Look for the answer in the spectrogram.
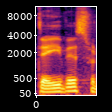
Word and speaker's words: Davies: So Davies is pronounced Davis, which I can live with, but what I couldn't live with is I'm calling him George.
